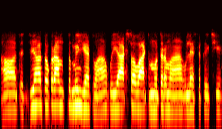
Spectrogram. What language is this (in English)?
Maithili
